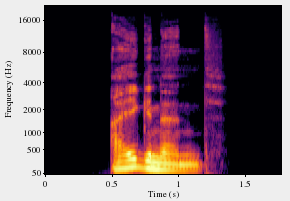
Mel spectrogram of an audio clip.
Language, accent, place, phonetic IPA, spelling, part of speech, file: German, Germany, Berlin, [ˈaɪ̯ɡnənt], eignend, verb, De-eignend.ogg
- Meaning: present participle of eignen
